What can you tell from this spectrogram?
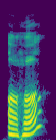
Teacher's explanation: going down and going up is a low pitch is a low pitch you tend to agree on something uh-huh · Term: tone number three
